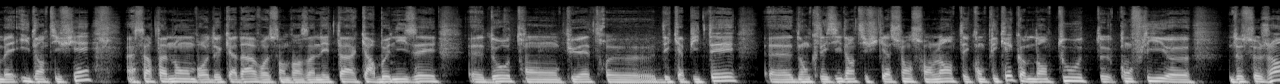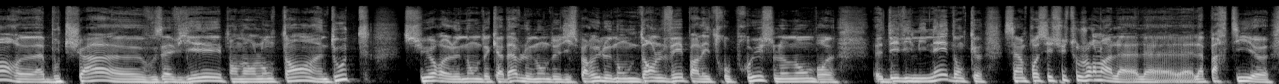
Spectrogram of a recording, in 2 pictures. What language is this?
French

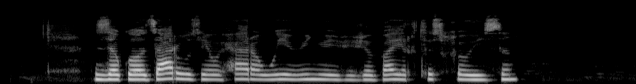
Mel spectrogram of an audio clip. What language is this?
Abkhazian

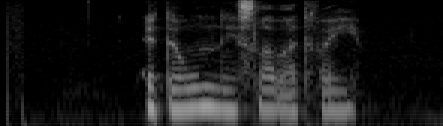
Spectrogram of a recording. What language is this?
Russian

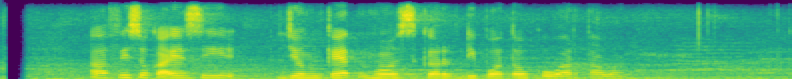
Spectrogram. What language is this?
Sundanese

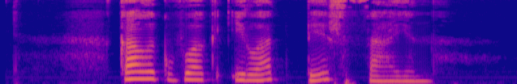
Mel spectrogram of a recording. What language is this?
Mari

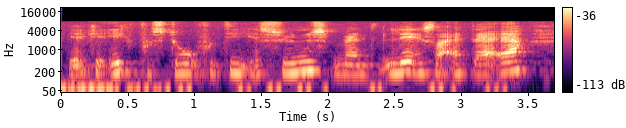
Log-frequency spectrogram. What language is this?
Danish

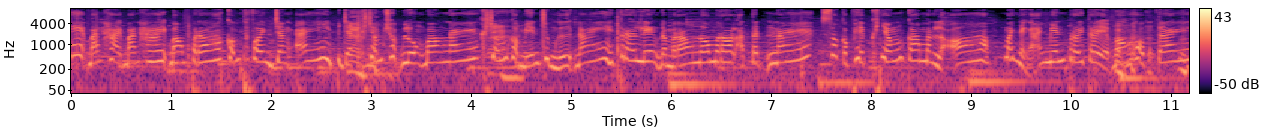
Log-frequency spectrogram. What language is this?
Thai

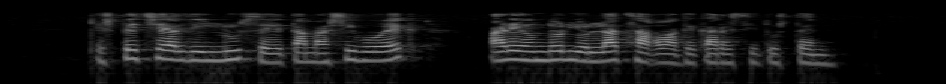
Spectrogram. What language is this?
Basque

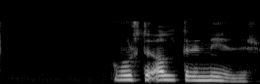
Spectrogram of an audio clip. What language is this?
Icelandic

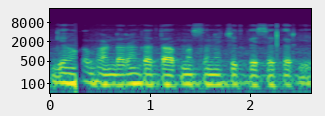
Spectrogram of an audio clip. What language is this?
Magahi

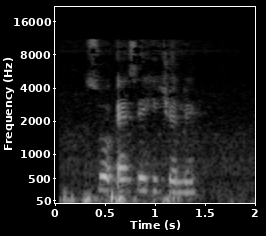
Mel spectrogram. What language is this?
Urdu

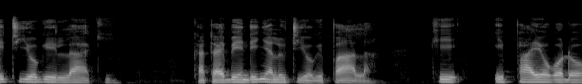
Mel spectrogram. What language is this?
Luo (Kenya and Tanzania)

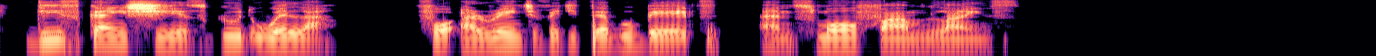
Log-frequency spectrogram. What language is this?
Nigerian Pidgin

